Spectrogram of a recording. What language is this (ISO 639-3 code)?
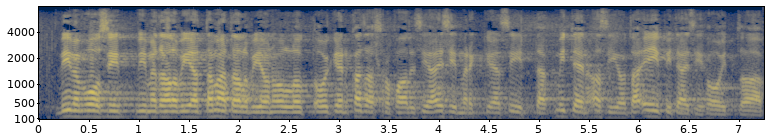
fin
